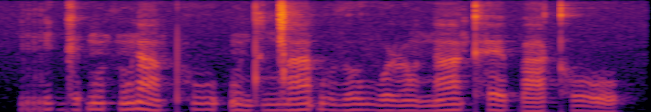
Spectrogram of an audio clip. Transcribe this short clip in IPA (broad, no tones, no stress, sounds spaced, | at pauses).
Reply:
r i ɡ e ɓ ũ θ ũ ɾ ã pʰ u ʔ ũ d ʊ ŋ͡ǀ ã ɓ u ð ʊ v o ɭ ɔ̃ n ã kʰ ɛ p a kʰ o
